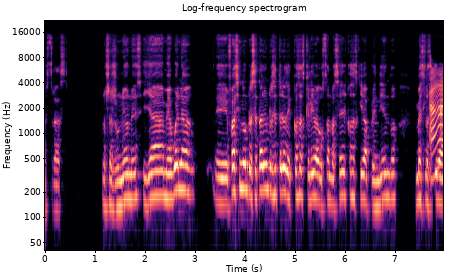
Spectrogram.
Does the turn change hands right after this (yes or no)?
yes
